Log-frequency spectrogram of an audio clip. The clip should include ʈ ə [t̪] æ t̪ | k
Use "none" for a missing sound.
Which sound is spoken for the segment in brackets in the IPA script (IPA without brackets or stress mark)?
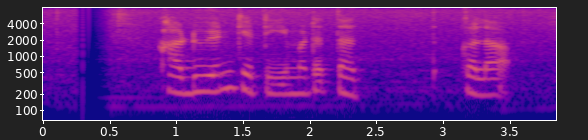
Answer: t̪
